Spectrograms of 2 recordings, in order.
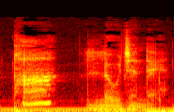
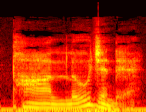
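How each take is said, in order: First: The second syllable has a level tone. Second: The second syllable has a raised tone. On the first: I want a frog. The speaker calls it right. "The correct way to say it" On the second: A request for sexual services. The speaker calls it wrong. "flip-flop the tones between pa and lo"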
